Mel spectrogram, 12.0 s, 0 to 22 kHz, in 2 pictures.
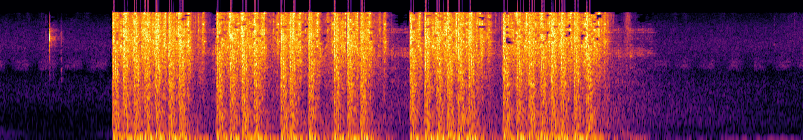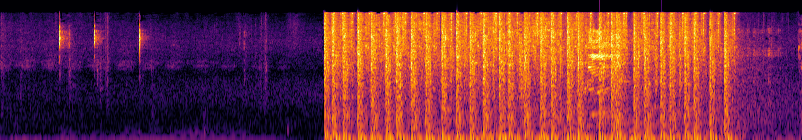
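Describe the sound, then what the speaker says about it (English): Automatic gunfire rattles in the military shooter game Arma 3. Two long, loud bursts of rapid shots are separated by a quieter gap with a few isolated pops, then a third sustained volley follows. "I am shooting through all of your armor."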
